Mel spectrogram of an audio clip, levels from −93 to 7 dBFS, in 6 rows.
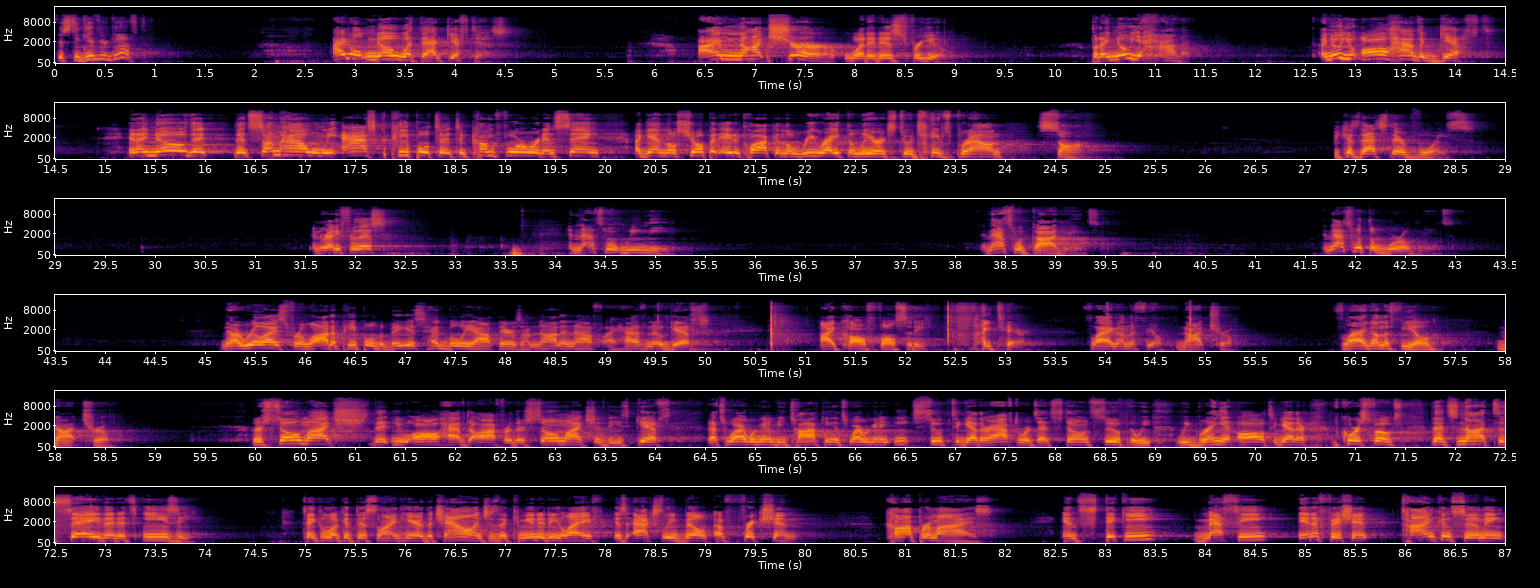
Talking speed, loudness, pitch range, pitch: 140 wpm, -21 LUFS, 155-230 Hz, 180 Hz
